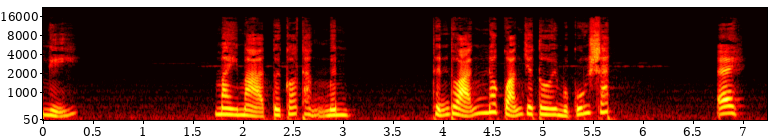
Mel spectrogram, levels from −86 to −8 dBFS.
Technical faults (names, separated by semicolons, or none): none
